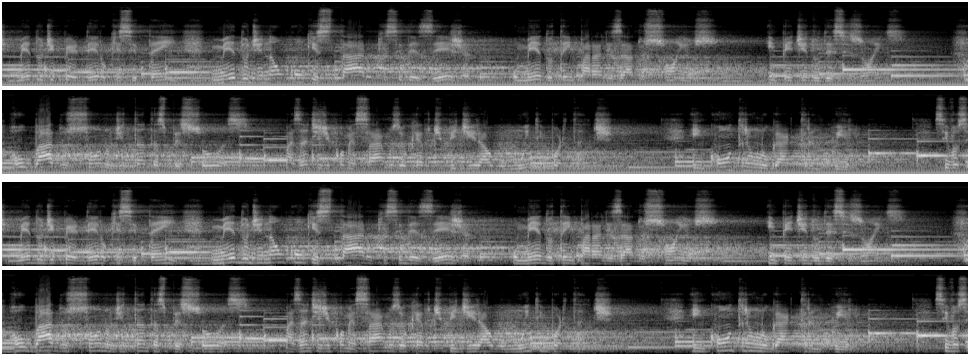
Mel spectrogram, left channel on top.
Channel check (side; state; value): left; noise; hum, 10 dB below the sound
